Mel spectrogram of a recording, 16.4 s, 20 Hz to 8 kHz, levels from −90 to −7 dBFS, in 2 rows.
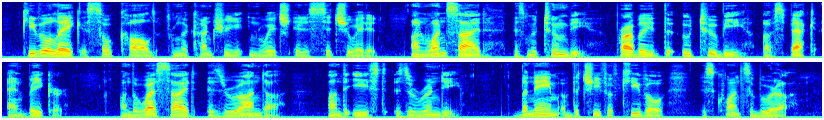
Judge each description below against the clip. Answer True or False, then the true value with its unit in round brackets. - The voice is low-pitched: True (95 Hz)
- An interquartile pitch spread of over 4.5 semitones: False (3.3 semitones)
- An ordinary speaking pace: True (160 wpm)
